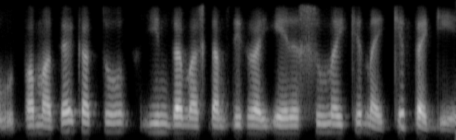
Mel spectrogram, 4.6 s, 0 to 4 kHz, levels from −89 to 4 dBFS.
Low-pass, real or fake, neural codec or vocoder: 3.6 kHz; fake; codec, 24 kHz, 0.9 kbps, WavTokenizer, large speech release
